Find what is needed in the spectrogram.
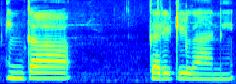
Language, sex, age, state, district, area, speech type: Telugu, female, 30-45, Andhra Pradesh, Palnadu, urban, spontaneous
